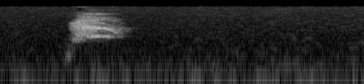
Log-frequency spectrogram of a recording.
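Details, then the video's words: Single harsh, hoarse scream from a fox hidden behind a hedge, about half a second long, then quiet. "The chilling sound of a fox screaming"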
